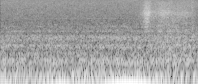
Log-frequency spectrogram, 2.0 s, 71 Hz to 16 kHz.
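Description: A 2024 GMC Sierra 2500 AT4X AEV Edition pickup sits at high idle in cold weather, giving off a faint, steady low engine rumble.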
